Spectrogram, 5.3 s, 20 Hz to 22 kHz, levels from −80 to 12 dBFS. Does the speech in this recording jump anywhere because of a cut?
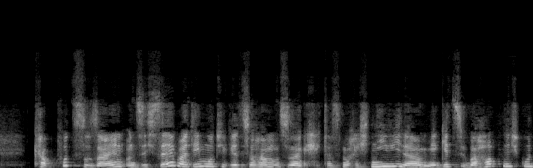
no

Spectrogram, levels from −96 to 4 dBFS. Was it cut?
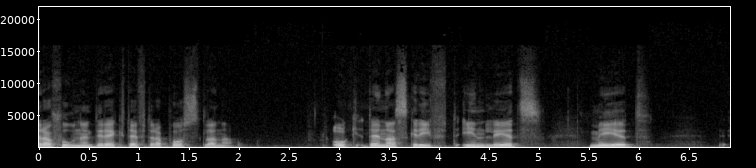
no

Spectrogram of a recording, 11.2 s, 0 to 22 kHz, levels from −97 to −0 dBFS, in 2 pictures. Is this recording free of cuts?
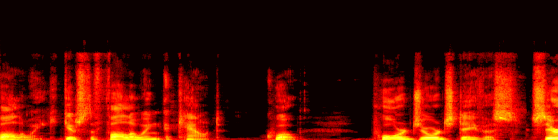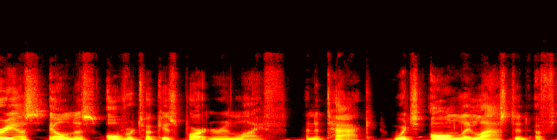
no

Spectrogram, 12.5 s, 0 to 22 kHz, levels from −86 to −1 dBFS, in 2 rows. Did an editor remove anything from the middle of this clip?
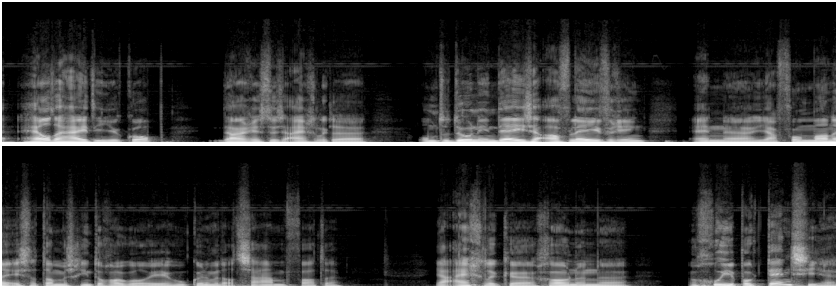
yes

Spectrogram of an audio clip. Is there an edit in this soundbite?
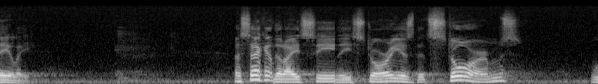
yes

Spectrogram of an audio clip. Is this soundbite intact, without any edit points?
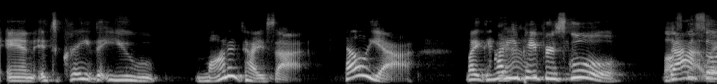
yes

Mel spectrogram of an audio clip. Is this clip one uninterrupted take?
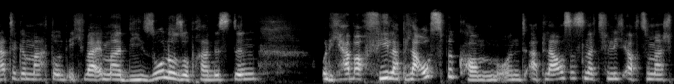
yes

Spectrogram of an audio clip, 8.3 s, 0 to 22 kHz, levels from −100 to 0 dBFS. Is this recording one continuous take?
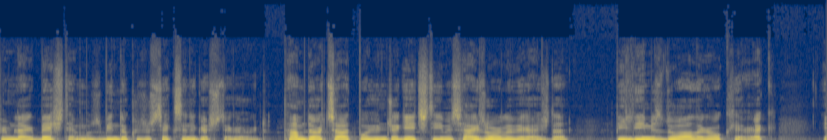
no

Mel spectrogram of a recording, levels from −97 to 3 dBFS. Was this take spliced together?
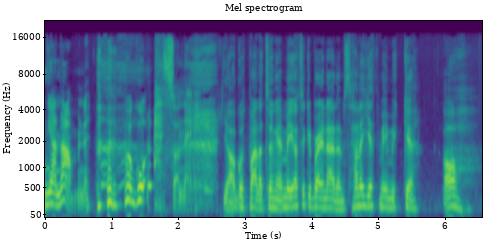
no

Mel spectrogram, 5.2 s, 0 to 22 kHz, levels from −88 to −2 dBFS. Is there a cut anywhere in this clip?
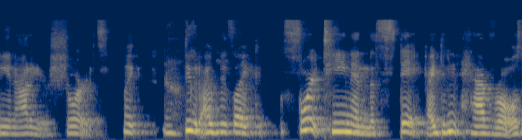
yes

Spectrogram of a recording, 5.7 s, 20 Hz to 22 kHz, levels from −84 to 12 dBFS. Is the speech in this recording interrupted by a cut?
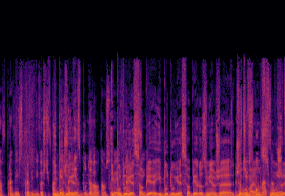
no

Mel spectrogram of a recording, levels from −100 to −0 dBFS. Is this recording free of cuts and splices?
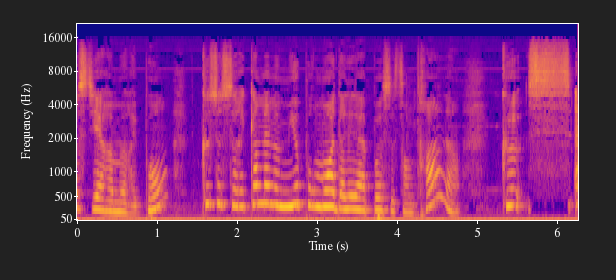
yes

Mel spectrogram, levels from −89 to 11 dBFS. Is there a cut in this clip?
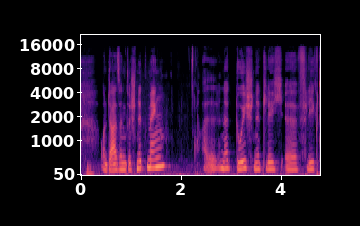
yes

